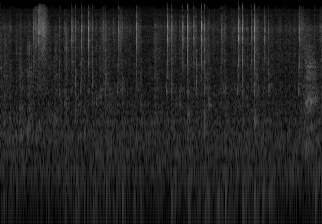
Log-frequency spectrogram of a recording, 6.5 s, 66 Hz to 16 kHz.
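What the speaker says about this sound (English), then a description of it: "I'm going to go ahead and write "This is a review" Livescribe 3 smart pen writing on paper, faint, quiet scratching with small irregular taps and strokes, close up over a soft background hiss, no talking.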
